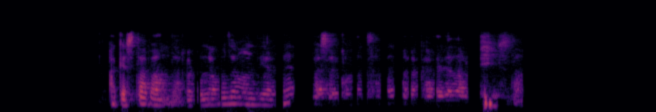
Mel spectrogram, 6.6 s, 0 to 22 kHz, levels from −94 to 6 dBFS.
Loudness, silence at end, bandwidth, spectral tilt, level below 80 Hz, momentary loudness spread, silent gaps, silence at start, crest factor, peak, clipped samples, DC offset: -53 LUFS; 1.3 s; 8 kHz; -3 dB/octave; under -90 dBFS; 13 LU; 2.77-2.84 s, 2.96-3.13 s, 3.54-3.68 s, 3.82-3.88 s, 3.96-4.03 s, 4.69-4.81 s; 1.1 s; 24 dB; -32 dBFS; under 0.1%; under 0.1%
